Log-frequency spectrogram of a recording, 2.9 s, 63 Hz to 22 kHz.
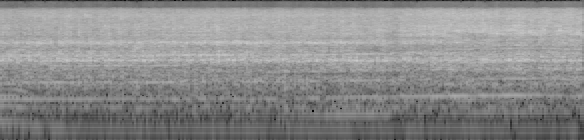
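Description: A Panasonic 2000-watt blender running continuously, a loud steady motor whine with a constant high-pitched buzz, close up and alone.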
